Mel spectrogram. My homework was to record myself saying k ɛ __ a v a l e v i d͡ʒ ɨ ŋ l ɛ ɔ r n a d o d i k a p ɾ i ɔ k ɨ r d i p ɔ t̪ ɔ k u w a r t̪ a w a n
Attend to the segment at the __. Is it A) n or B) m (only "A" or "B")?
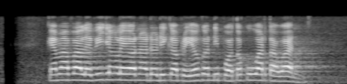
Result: B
